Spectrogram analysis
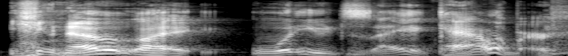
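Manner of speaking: usual speaking voice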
